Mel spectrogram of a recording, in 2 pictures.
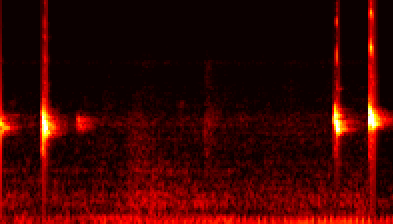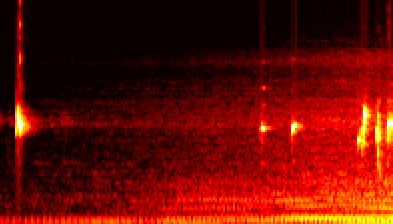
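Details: Sooty-headed bulbul calling as a lure to agitate other birds: scattered single sharp chirps and a cluster of three, followed by quicker warbled notes as a rising vehicle rumble fills the background.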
